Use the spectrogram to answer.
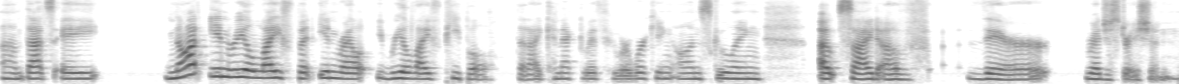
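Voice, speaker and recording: A woman speaks in a calm tone at a very slow pace. Her pitch is medium, with fairly even intonation. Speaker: teacher. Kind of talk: livestream chat with viewers.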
